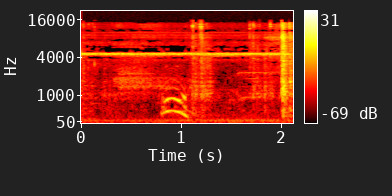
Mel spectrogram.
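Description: Steady high-pitched trill of a cricket, with a short rising-then-falling vocal 'hm' about a second in and faint clicks of cockle shells on the charcoal grill just after.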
